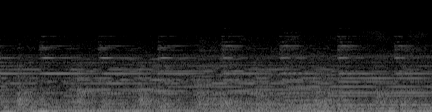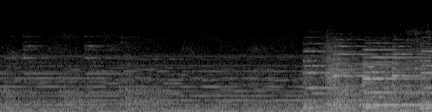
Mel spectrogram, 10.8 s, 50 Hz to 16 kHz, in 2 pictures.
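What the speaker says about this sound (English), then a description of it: "As you can hear, there is a chime of 3 bells" Three church bells of St Giles' Church, the largest a C-sharp tenor cast in 1510, ring in a slow, overlapping chime, faint and distant with a sustained resonant hum.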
